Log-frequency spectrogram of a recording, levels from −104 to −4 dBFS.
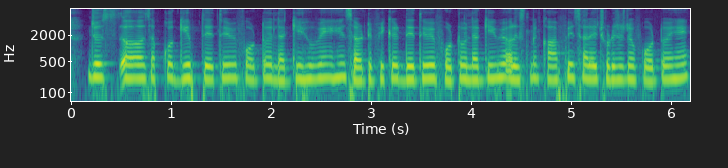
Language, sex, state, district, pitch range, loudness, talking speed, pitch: Hindi, female, Uttar Pradesh, Etah, 195-215 Hz, -22 LUFS, 240 wpm, 205 Hz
